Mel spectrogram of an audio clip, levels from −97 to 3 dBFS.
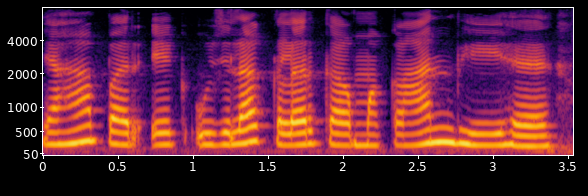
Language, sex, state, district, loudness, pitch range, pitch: Hindi, female, Jharkhand, Garhwa, -13 LUFS, 225-255 Hz, 235 Hz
